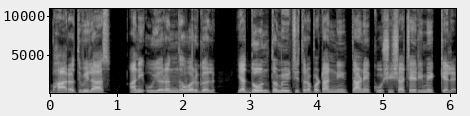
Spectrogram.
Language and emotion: Goan Konkani, neutral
